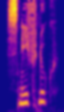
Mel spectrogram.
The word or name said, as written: snefnug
